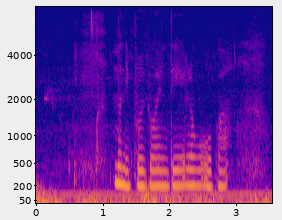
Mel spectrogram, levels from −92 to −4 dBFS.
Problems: none marked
